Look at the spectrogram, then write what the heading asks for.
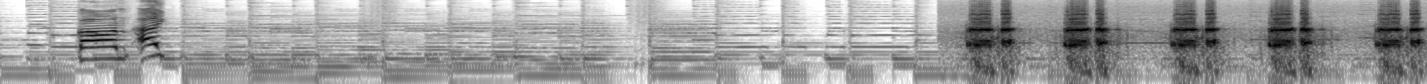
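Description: A frog gives loud, rasping croaks in a steady series after a spoken word over music.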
